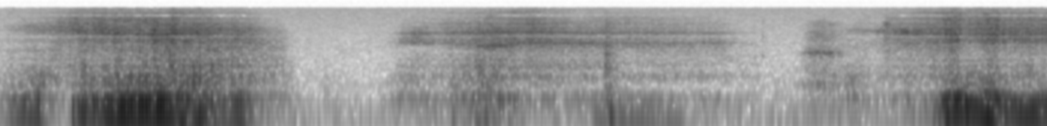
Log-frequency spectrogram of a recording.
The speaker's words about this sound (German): Ist das dein eigenes Schnarchen? Nein. Aber du schnarchst, ne? Ja.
